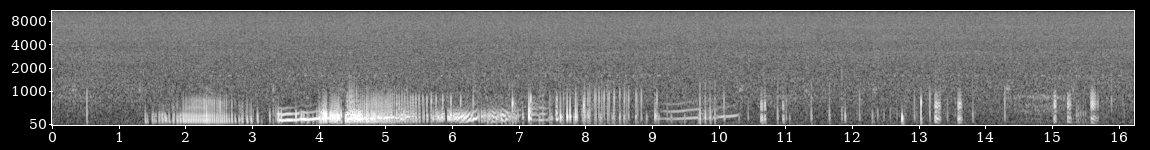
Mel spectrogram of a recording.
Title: MVI 1134 stomach ulcer sounds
